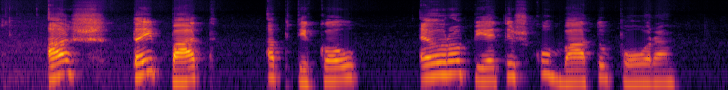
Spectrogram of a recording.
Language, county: Lithuanian, Panevėžys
